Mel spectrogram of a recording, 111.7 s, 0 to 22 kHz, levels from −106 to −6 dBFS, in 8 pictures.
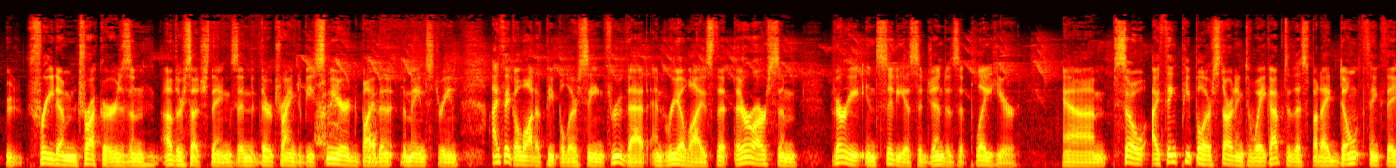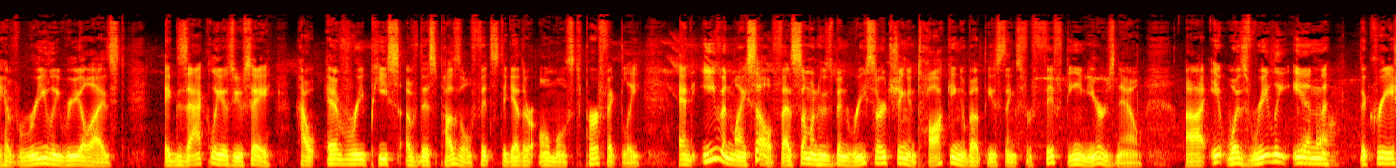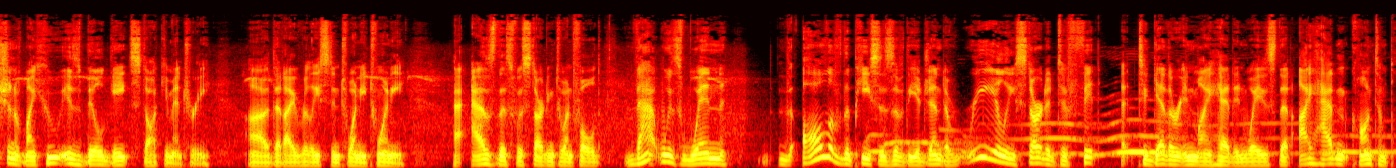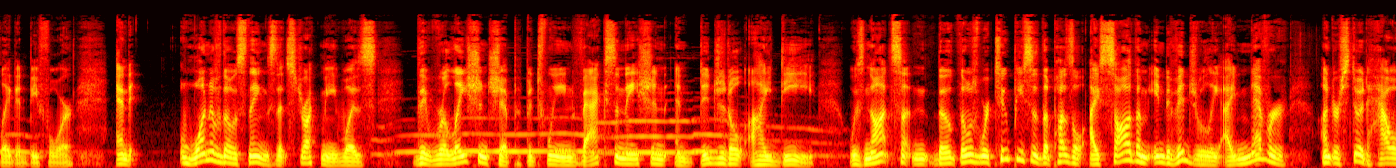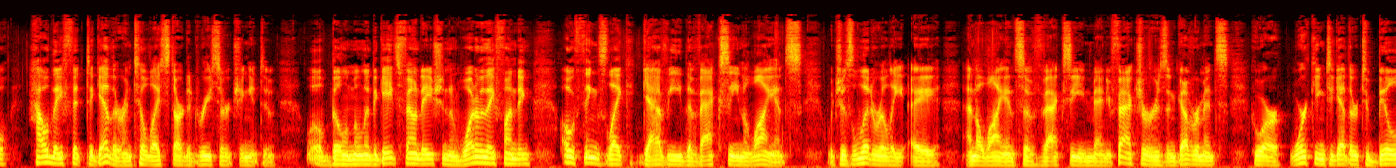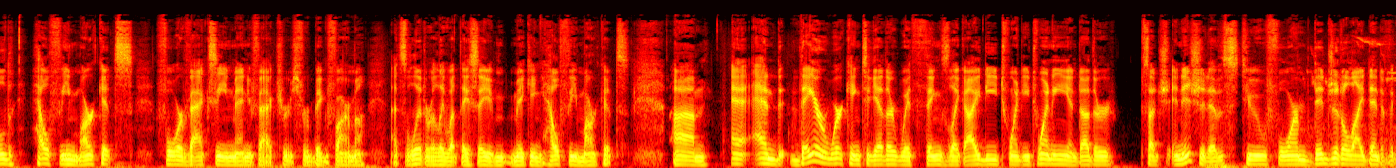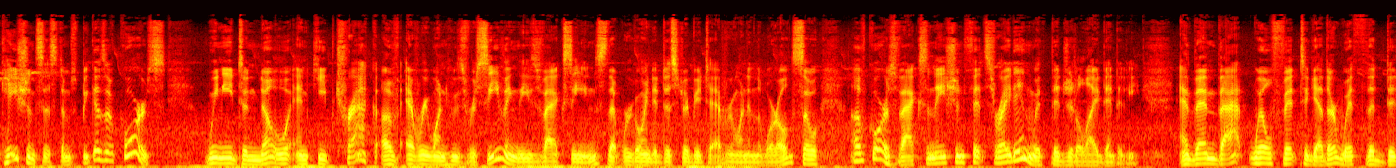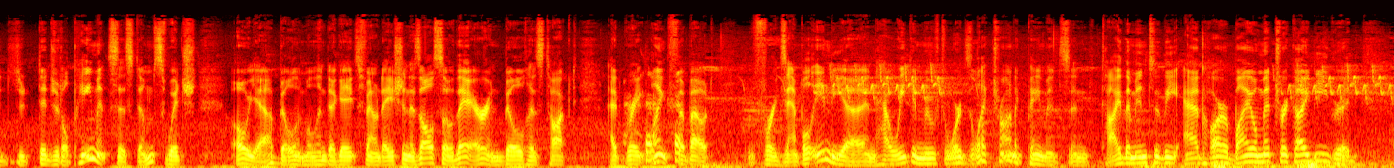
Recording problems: animal sounds; noticeable; throughout; 15 dB below the speech

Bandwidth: 15 kHz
